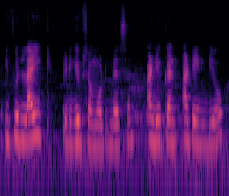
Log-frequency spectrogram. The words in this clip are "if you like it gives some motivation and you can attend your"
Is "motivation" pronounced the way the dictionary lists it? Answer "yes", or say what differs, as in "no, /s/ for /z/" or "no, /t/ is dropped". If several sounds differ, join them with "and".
no, /s/ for /ʃ/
